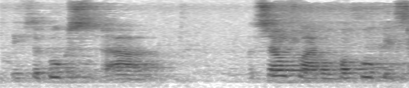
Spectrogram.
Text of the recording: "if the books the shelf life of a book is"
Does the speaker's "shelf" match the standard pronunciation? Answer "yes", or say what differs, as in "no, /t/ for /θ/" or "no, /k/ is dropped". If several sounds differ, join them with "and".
no, /s/ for /ʃ/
